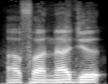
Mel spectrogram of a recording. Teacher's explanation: افنج جیم پہ قلقلہ کریں گے۔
